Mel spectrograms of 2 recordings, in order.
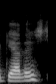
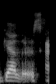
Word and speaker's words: Gethers: First, my name is Laura Gethers. Just like you said, thank you so much for pronouncing Gethers correctly.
